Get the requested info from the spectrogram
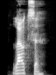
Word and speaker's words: Laozi: Laozi? – Laozi.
